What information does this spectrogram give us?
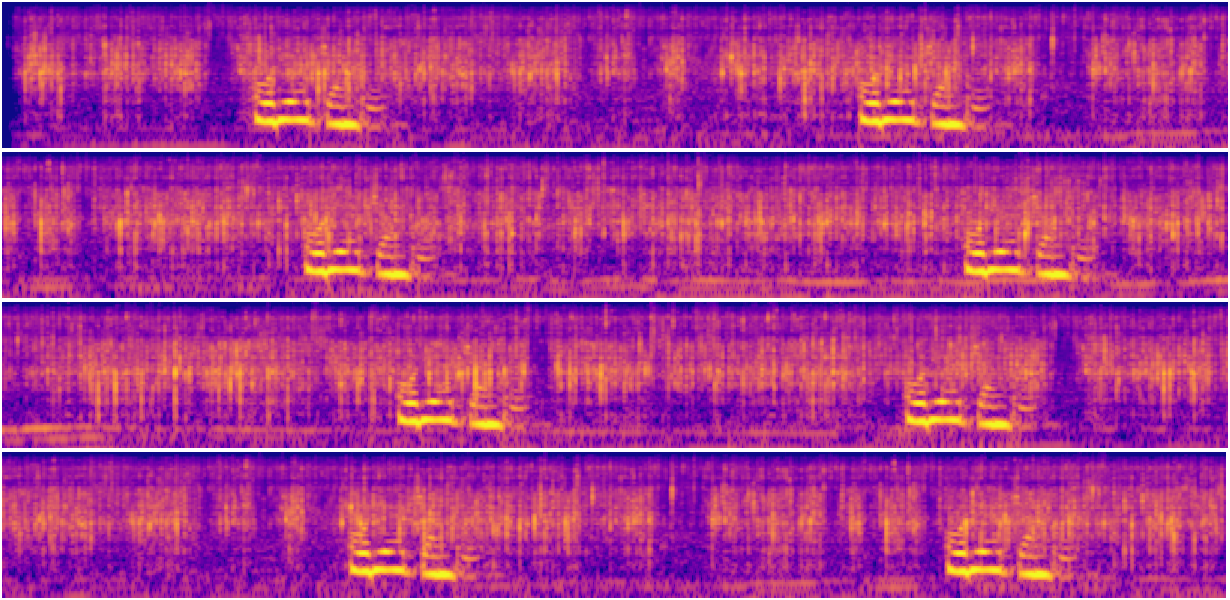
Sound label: water dripping from gutter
